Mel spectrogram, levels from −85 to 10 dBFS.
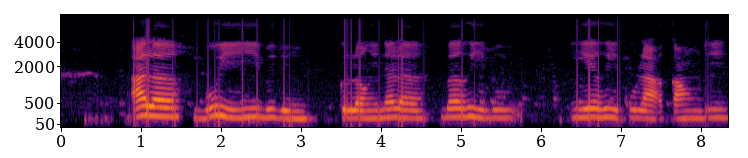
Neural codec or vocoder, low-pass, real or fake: none; 7.2 kHz; real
